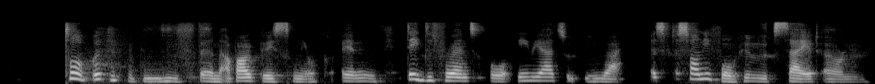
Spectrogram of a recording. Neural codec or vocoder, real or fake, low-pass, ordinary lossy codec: codec, 16 kHz, 0.5 kbps, X-Codec, HuBERT features, trained on balanced general audio; fake; 7.2 kHz; none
